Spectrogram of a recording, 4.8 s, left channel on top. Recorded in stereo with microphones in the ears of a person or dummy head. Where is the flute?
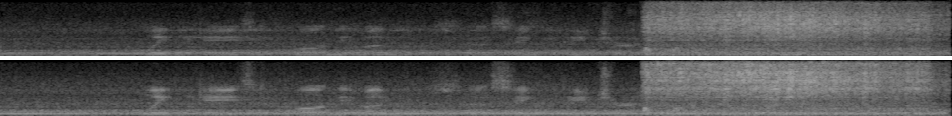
I don't hear a flute.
